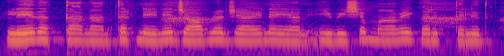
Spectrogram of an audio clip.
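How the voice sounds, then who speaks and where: A woman's voice: medium pitch, flat delivery, fast talker, warm tone, slight background noise, close to an everyday voice. A woman doing a stubborn young wife pleading. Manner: pleading, earnest.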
